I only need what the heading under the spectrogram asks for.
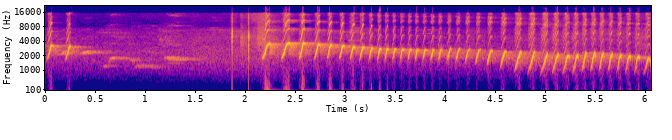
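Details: White-rumped shama song used to provoke other shamas into singing: a few whistled notes, then a long fast series of rapid repeated downslurred notes slowly falling in pitch.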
